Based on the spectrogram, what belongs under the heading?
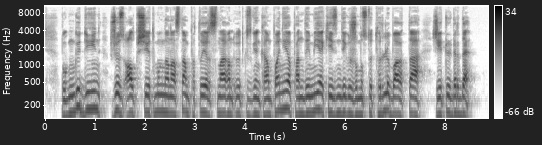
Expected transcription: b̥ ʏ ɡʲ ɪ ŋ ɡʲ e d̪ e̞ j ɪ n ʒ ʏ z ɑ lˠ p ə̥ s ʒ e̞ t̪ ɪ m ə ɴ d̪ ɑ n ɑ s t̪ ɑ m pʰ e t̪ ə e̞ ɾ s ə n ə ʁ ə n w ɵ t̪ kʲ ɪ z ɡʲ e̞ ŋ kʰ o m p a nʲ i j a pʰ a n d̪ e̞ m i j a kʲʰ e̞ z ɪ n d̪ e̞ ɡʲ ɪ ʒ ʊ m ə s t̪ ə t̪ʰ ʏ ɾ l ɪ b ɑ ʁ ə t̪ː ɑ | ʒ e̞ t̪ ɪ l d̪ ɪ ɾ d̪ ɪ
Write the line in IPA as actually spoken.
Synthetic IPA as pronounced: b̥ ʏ ɡʲ ɪ ŋ ɡʲ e d̪ e̞ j ɪ n ʒ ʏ z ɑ lˠ p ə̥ s ʒ e̞ t̪ ɪ m ə ɴ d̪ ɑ n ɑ s t̪ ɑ m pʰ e t̪ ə e̞ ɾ s ə n ɑ ʁ ə n w ɵ t̪ kʲ ɪ z ɡʲ e̞ ŋ kʰ o m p a nʲ i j a pʰ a n d̪ e̞ m i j a kʲʰ e̞ z ɪ n d̪ e̞ ɡʲ ɪ ʒ ʊ m ə s t̪ ə t̪ʰ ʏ ɾ l ɪ b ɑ ʁ ə t̪ː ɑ | ʒ e̞ t̪ ɪ l d̪ ɪ ɾ d̪ ɪ

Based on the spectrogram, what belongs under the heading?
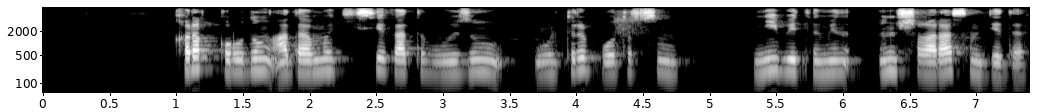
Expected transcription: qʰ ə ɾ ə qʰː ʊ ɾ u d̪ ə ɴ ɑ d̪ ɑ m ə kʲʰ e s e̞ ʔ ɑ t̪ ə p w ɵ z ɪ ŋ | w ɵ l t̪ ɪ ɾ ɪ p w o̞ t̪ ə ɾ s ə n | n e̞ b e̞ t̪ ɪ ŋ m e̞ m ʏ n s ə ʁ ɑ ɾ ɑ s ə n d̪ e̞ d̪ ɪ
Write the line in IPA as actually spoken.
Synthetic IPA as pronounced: qʰ ə ɾ ə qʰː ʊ ɾ u d̪ ə ɴ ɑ d̪ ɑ m ə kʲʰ e s e̞ k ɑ t̪ ə p w ɵ z ɪ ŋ | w ɵ l t̪ ɪ ɾ ɪ p w o̞ t̪ ə ɾ s ə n | n e̞ b e̞ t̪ ɪ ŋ m e̞ n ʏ n ʃ ə ʁ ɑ ɾ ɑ s ə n d̪ e̞ d̪ ɪ

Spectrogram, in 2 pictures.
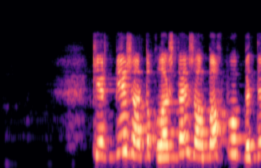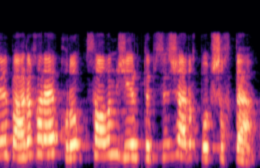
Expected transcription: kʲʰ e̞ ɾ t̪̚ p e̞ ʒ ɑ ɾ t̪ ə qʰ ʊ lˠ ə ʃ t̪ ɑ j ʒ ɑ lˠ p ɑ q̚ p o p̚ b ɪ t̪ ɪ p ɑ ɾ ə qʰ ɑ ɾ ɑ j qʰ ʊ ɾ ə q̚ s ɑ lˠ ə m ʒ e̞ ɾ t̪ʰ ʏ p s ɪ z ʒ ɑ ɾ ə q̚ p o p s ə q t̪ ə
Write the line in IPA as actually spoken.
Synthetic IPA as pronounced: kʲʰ e̞ ɾ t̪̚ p e̞ ʒ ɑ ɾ t̪ ə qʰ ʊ lˠ ɑ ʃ t̪ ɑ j ʒ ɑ lˠ p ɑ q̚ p o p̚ b ɪ t̪ ɪ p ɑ ɾ ə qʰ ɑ ɾ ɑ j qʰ ʊ ɾ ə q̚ s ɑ lˠ ə m ʒ e̞ ɾ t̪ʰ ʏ p s ɪ z ʒ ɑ ɾ ə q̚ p o p ʃ ə q t̪ ə

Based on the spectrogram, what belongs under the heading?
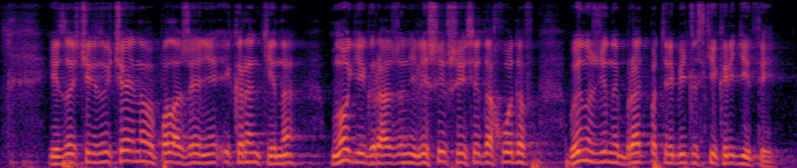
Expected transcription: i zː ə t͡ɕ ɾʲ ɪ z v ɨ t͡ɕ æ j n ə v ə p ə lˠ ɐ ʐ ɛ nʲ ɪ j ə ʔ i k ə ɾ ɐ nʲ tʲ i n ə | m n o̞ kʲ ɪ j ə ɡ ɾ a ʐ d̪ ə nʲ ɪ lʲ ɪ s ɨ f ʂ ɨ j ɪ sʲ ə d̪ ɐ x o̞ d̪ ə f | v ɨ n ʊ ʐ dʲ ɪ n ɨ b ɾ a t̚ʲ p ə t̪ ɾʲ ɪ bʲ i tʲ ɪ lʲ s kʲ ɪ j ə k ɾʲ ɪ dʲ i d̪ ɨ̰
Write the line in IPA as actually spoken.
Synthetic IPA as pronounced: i zː ə t͡ɕ ɾʲ ɪ z v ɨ t͡ɕ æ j n ə v ə p ə lˠ ɐ ʐ ɛ nʲ ɪ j ə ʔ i k ə ɾ ɐ nʲ tʲ i n ə | m n o̞ ɡʲ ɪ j ə ɡ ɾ a ʐ d̪ ə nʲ ɪ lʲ ɪ ʂ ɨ f ʂ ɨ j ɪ sʲ ə d̪ ɐ x o̞ d̪ ə f | v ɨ n ʊ ʐ dʲ ɪ n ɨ b ɾ a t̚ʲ p ə t̪ ɾʲ ɪ bʲ i tʲ ɪ lʲ s kʲ ɪ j ə k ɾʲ ɪ dʲ i t̪ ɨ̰

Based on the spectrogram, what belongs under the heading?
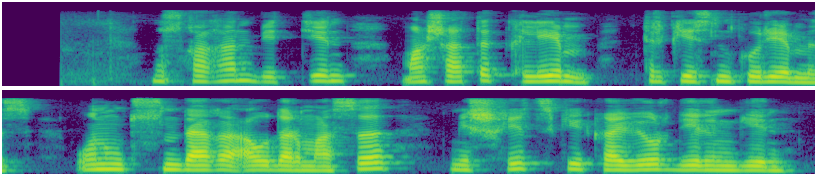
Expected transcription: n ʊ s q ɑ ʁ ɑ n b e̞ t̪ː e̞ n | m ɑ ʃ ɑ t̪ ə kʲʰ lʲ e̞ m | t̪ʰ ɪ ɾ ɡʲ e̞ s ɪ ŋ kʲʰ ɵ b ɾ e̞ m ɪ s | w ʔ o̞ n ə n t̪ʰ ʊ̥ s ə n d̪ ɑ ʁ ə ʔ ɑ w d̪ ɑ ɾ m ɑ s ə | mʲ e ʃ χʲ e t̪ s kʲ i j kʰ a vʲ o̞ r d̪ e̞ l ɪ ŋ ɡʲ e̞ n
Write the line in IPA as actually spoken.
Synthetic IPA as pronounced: n ʊ s q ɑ ʁ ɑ n b e̞ t̪ː e̞ n | m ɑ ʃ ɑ t̪ ə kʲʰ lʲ e̞ m | t̪ʰ ɪ ɾ kʲ e̞ s ɪ ŋ kʲʰ ɵ ɾ e̞ m ɪ z | w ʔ o̞ n ə ɴ t̪ʰ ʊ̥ s ə n d̪ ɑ ʁ ə ʔ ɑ w d̪ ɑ ɾ m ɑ s ə | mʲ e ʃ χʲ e t̪ s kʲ i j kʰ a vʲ o̞ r d̪ e̞ l ɪ ŋ ɡʲ e̞ n

